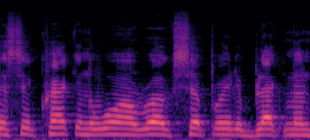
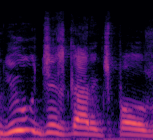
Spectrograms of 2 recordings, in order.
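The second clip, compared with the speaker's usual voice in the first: ordinary talk, nothing marked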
